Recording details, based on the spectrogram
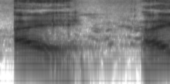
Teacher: ऐ कहने से भी हमारा मुंह क्या होता है, आधा खुलता है।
